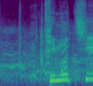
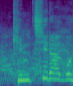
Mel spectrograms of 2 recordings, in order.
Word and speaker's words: 김치: 기무치 하면 안 되고 김치라고 해야 찍히는 스마트폰이 모두를 웃게 만든다.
